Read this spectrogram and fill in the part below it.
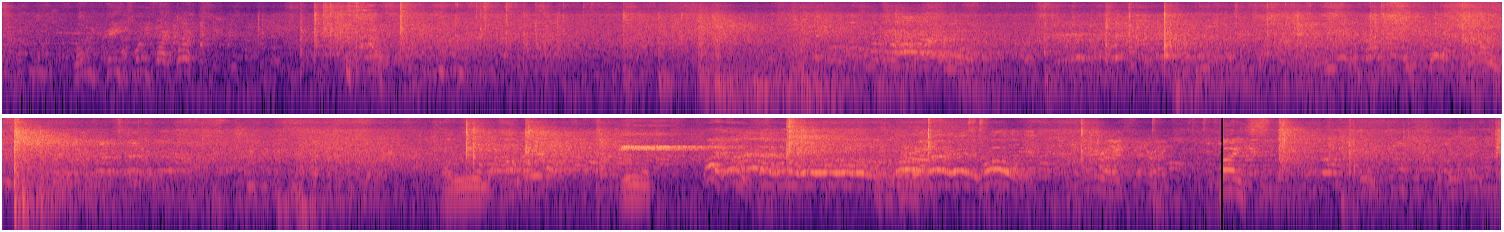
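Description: Spectators chatter in a large echoing rink.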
